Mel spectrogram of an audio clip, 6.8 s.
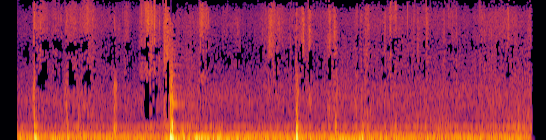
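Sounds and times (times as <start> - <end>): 
soccer ball being kicked: 0.3 - 2.7, 3.4 - 5.1
soccer ball dropping to ground: 0.4 - 5.4.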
